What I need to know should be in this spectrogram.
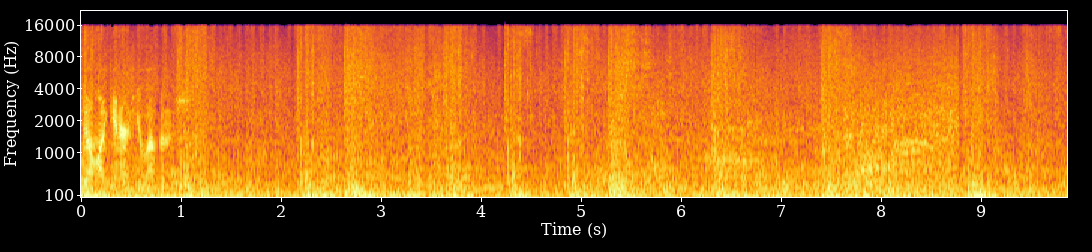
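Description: Electric bolts crackle and zap.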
